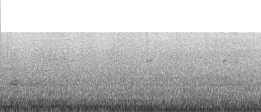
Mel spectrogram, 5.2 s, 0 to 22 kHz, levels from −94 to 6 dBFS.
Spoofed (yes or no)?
no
